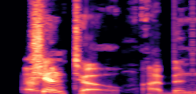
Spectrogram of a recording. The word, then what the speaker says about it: Cento: I've been mispronouncing the brand of tomatoes for all these years. It's Cento. Cento. Okay. Cento.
